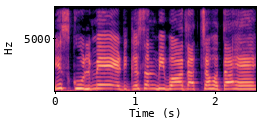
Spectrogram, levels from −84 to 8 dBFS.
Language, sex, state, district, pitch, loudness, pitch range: Hindi, female, Bihar, Vaishali, 325 Hz, -9 LUFS, 315-350 Hz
